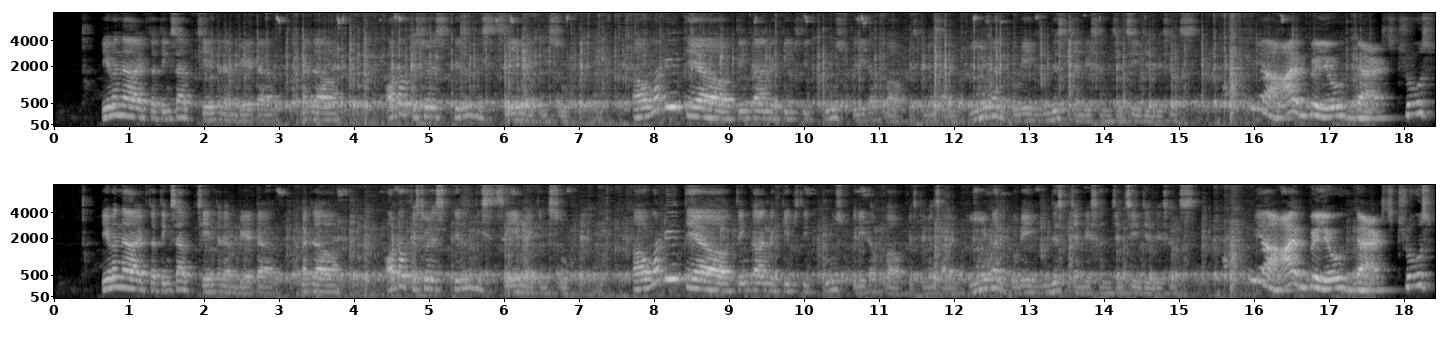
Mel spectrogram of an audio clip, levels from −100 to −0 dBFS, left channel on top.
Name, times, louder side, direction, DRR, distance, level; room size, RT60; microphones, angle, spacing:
voice 1, 0.6-3.0 3.3-3.8 4.4-6.9 7.7-15.2 15.6-15.9, right 2 dB, 30° right, 2 dB, 3.4 m, -36 dB
sound 1, 1.8-17.6, left 3 dB, 80° left, 2.9 m, -43 dB
voice 2, 15.9-18.4, right 4 dB, 50° right, 5 dB, 2.4 m, -31 dB
17.5 x 9.1 x 3.1 m, 0.30 s
head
